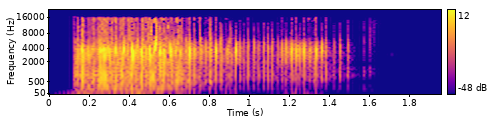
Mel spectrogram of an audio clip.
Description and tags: The source was captured with the extremely rare and expensive Josephson C720 microphone (one of only twenty ever made) through Amek preamplification and into Pro Tools. Final edits were performed in Cool Edit Pro. We reckon we're the first people in the world to have used this priceless microphone for such an ignoble purpose! Recorded on 3rd December 2010 by Brady Leduc at Pulsworks Audio Arts.
rectal, passing, c720, bottom, farts, flatus, bowel, farting, wind, josephson, noise, bathroom, fart, embouchure, brew, flatulation, brewing, amek, flatulate, breaking, gas, flatulence, rectum, trump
